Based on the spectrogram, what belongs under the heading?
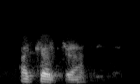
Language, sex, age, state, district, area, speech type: Urdu, male, 45-60, Uttar Pradesh, Gautam Buddha Nagar, urban, conversation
